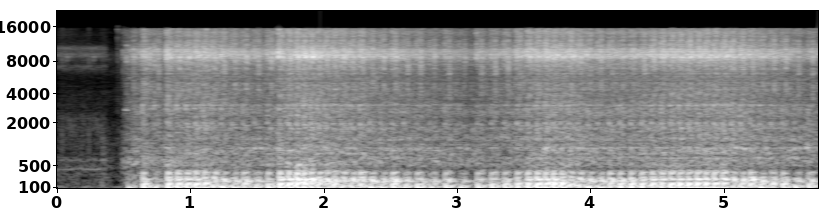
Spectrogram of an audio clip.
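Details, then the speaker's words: Honda Astrea Grand small single at idle: rough, even, rhythmic tapping clatter in time with the engine, caused by valve clearance set too loose, not the cam chain. "suara kasar yang berirama seperti ini ini disebabkan karena setelan klep itu terlalu longgar ya ini setelan buatnya yang terlalu longgar"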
